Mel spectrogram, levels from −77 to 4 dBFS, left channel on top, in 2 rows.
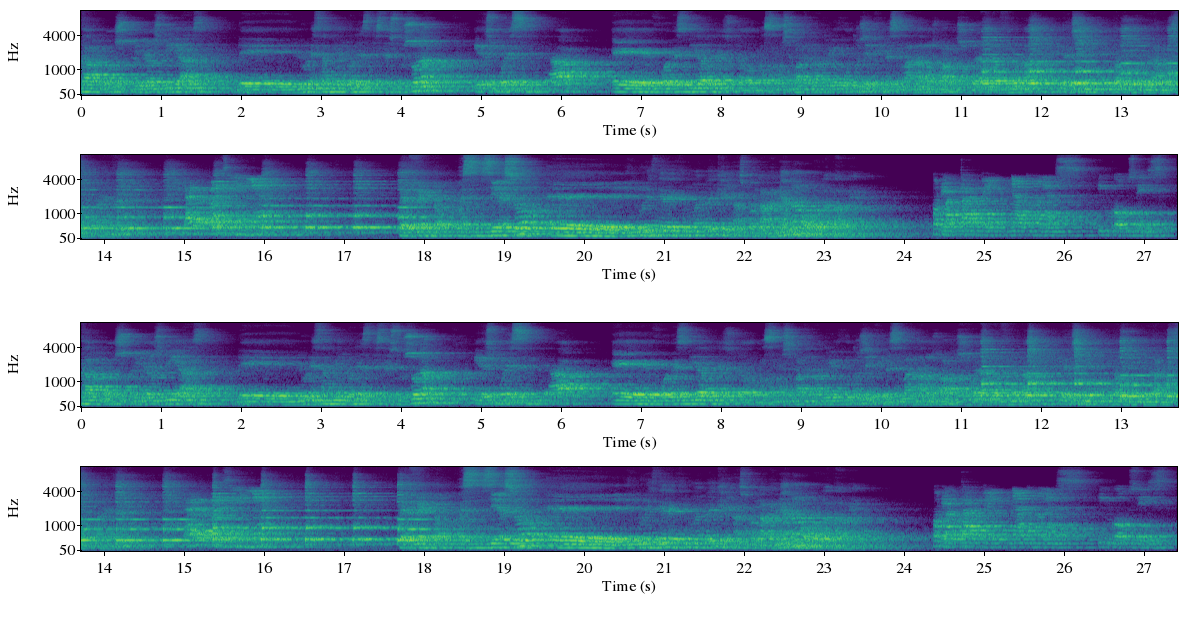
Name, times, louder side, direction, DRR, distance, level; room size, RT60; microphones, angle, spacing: voice 1, 0.0-1.5 1.9-4.4 4.9-5.5 5.8-6.2 6.6-14.3 17.7-23.4, equal, ahead, -11 dB, 0.4 m, -19 dB
voice 2, 5.1-5.4 15.0-16.1 24.4-27.2, equal, 50° left, -6 dB, 0.6 m, -23 dB
sound 1, 10.9-19.6, right 1 dB, 65° right, 0.4 m, -22 dB
2.7 x 2.1 x 3.3 m, 2.6 s
head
